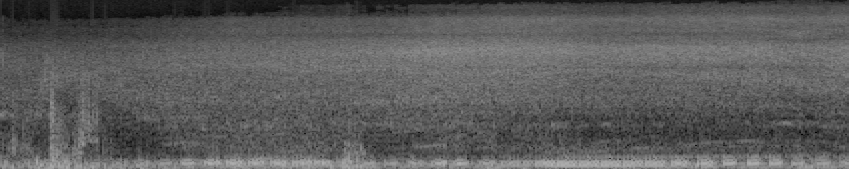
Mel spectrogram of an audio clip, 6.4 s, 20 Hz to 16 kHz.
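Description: Nissan Skyline R34 25GT Turbo's RB25DET turbocharged straight-six idling steadily with a low, even hum.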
